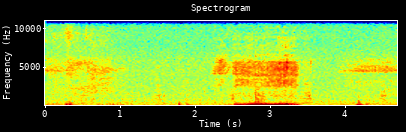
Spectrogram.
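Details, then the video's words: Asleep, a Labrador Retriever gives one long, deep, rattling snore lasting about a second, framed by quieter breathing and small clicks. "Лабрадор храпит"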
